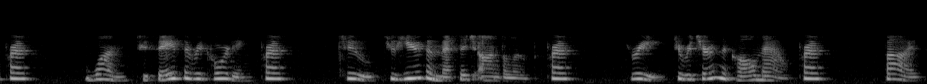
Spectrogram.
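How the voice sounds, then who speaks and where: A woman's recorded voicemail prompts, heard through a landline phone speaker and read out in an even, measured way. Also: a little high. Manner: even, measured menu announcements. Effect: heard over a landline phone speaker. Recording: muffled lo-fi phone audio.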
